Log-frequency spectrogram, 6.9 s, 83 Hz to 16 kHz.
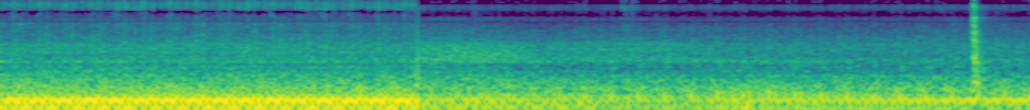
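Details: HD truck "Holly" V8 first start after a coolant leak repair, coolant topped off, fan no longer contacting the shroud: steady low idle with an even, smooth beat, no knocks, squeals or fan rubbing; engine healthy, staying dry.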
